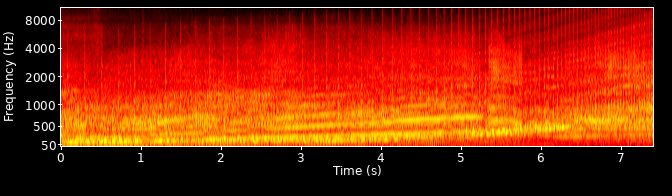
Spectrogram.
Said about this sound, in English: The taxi accelerated away from the traffic circle and brought Harvey straight to the corner of Moskovska Street and St. Leningrad Avenue.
